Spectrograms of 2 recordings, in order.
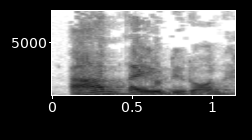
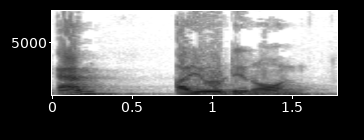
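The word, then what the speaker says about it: amiodarone: So I am not calling it amiodurone, I am calling it amiodurone. Always pronounce it like this, is going to help you to remember the iodine, amiodurone.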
